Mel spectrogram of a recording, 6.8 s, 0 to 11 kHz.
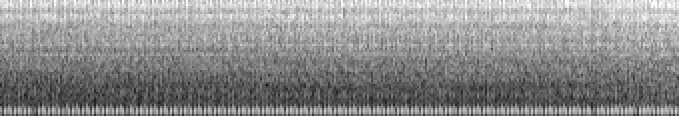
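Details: Free Dayton lawn tractor with 11 hp Briggs single-cylinder engine, running on its own after choking: crisp, even popping at a brisk steady pace without stumbles, idling a little fast; a spring is disconnected; healthy engine.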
